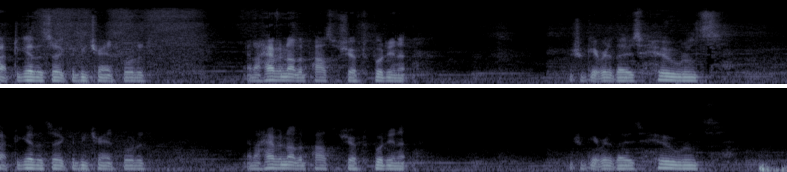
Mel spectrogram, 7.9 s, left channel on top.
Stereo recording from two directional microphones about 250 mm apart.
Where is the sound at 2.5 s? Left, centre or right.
Centre.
